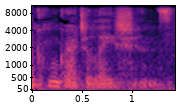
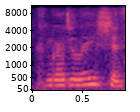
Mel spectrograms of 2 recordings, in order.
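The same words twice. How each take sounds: First: Slow, breathy whispered congratulations. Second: Said in the usual way. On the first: Acted. Congratulating those who secured a spot, in a slow whisper. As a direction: hush it like a secret.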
